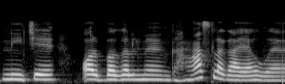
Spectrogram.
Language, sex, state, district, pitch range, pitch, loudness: Hindi, female, Jharkhand, Garhwa, 205-230 Hz, 225 Hz, -17 LUFS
